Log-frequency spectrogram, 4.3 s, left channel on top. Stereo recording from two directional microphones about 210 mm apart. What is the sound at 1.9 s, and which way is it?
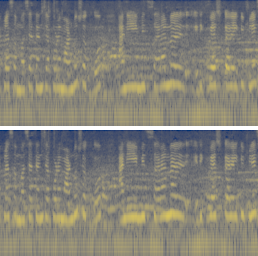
A woman's voice, 20° right (ahead or behind).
